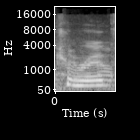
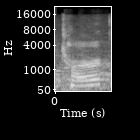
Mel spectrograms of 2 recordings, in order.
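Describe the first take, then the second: First: The name is said with two syllables. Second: The name is said with one syllable. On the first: The speaker calls it wrong. "having taught myself Taruk for the longest time" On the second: The speaker calls it right. "now trying to say Turk"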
